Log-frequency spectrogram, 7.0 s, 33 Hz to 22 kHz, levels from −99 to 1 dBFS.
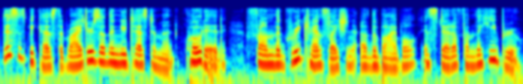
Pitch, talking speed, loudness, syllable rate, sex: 160 Hz, 190 wpm, -18 LUFS, 5.0 syllables/s, female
